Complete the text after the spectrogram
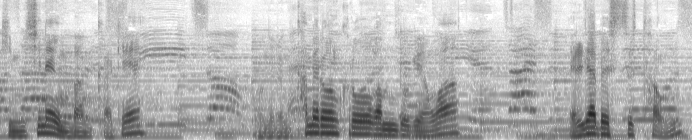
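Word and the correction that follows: Elizabethtown: 네, 발음이 잘 안 되네요. 엘리자베스 타운 사운드 트랙 함께 했습니다.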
